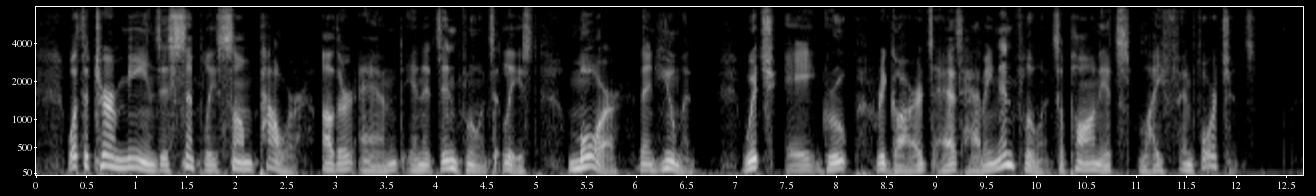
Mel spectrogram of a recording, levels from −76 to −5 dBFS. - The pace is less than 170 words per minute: Yes, average, 140 wpm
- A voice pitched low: Yes, low, 105 Hz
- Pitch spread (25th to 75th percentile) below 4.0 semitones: No, average, 4.7 semitones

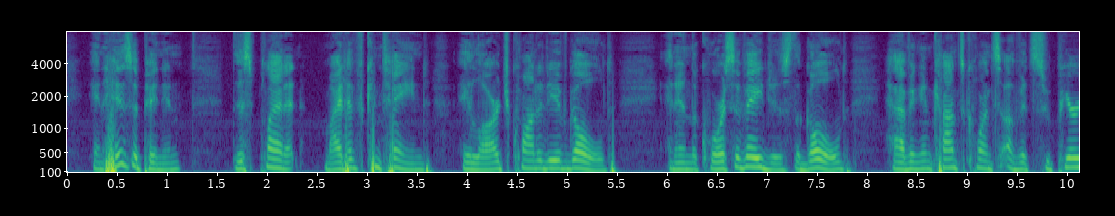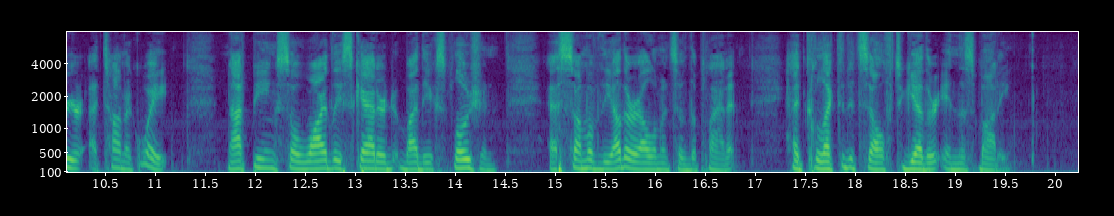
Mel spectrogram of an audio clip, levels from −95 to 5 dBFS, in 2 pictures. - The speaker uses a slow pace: No, average, 155 wpm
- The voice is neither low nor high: Yes, medium, 150 Hz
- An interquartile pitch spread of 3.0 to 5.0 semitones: Yes, average, 3.4 semitones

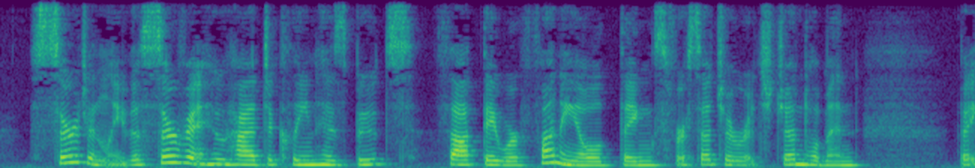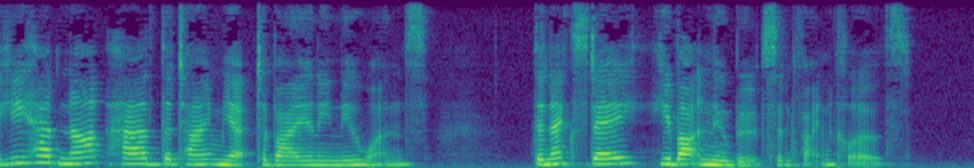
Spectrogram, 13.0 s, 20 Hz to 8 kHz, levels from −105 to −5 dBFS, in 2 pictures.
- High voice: Yes, high, 220 Hz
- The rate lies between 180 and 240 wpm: Yes, average, 195 wpm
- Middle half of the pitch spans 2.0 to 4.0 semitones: Yes, average, 3.5 semitones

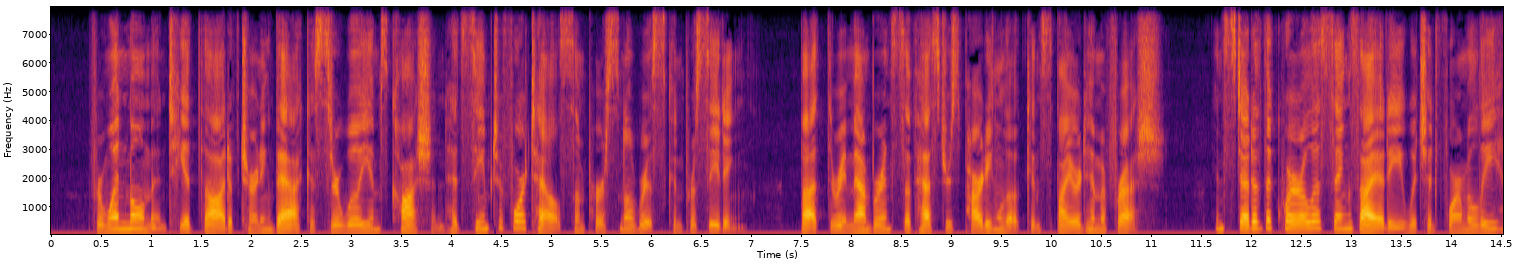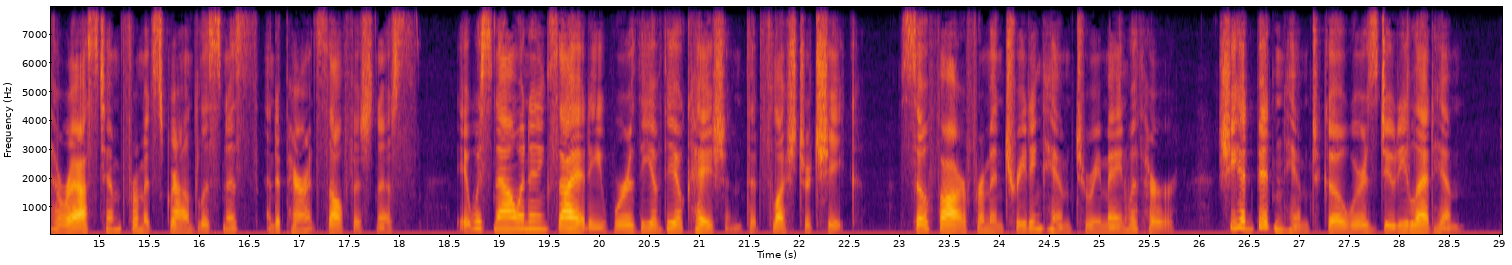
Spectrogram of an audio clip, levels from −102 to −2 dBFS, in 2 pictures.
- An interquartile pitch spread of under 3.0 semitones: No, average, 4.1 semitones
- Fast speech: No, average, 165 wpm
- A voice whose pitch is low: No, medium, 185 Hz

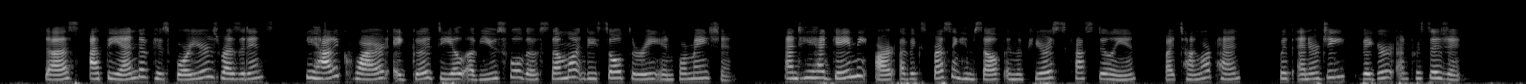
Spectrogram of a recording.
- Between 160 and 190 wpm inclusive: Yes, average, 170 wpm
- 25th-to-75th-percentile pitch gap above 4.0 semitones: No, average, 3.3 semitones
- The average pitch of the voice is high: Yes, very high, 260 Hz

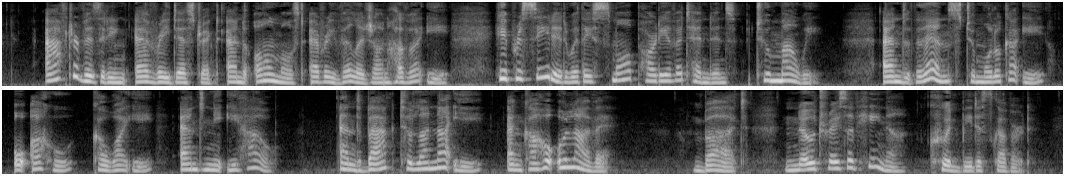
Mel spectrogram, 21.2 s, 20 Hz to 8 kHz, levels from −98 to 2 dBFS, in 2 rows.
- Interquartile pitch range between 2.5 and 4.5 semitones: No, average, 5.2 semitones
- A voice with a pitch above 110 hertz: Yes, medium, 185 Hz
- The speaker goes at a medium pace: No, slow, 120 wpm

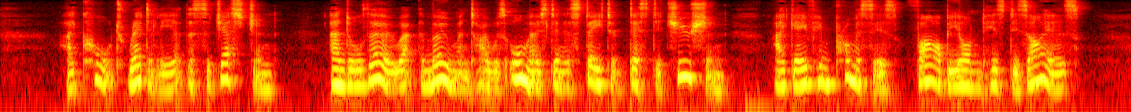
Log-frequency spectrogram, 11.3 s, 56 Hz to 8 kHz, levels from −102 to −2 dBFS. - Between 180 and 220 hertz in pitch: Yes, high, 190 Hz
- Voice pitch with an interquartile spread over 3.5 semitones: Yes, average, 4.0 semitones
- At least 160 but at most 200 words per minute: No, average, 145 wpm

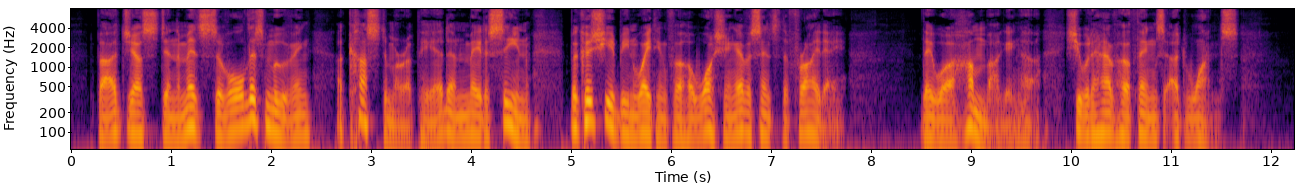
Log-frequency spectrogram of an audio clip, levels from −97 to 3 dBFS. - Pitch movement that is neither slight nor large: Yes, average, 3.5 semitones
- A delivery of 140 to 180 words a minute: No, average, 190 wpm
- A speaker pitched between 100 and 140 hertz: No, very low, 90 Hz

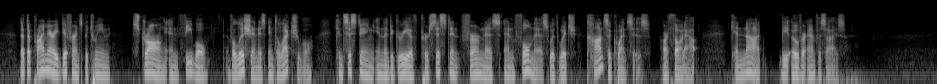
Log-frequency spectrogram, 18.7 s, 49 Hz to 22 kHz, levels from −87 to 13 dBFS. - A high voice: No, very low, 95 Hz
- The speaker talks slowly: Yes, slow, 95 wpm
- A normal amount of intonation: Yes, average, 3.5 semitones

